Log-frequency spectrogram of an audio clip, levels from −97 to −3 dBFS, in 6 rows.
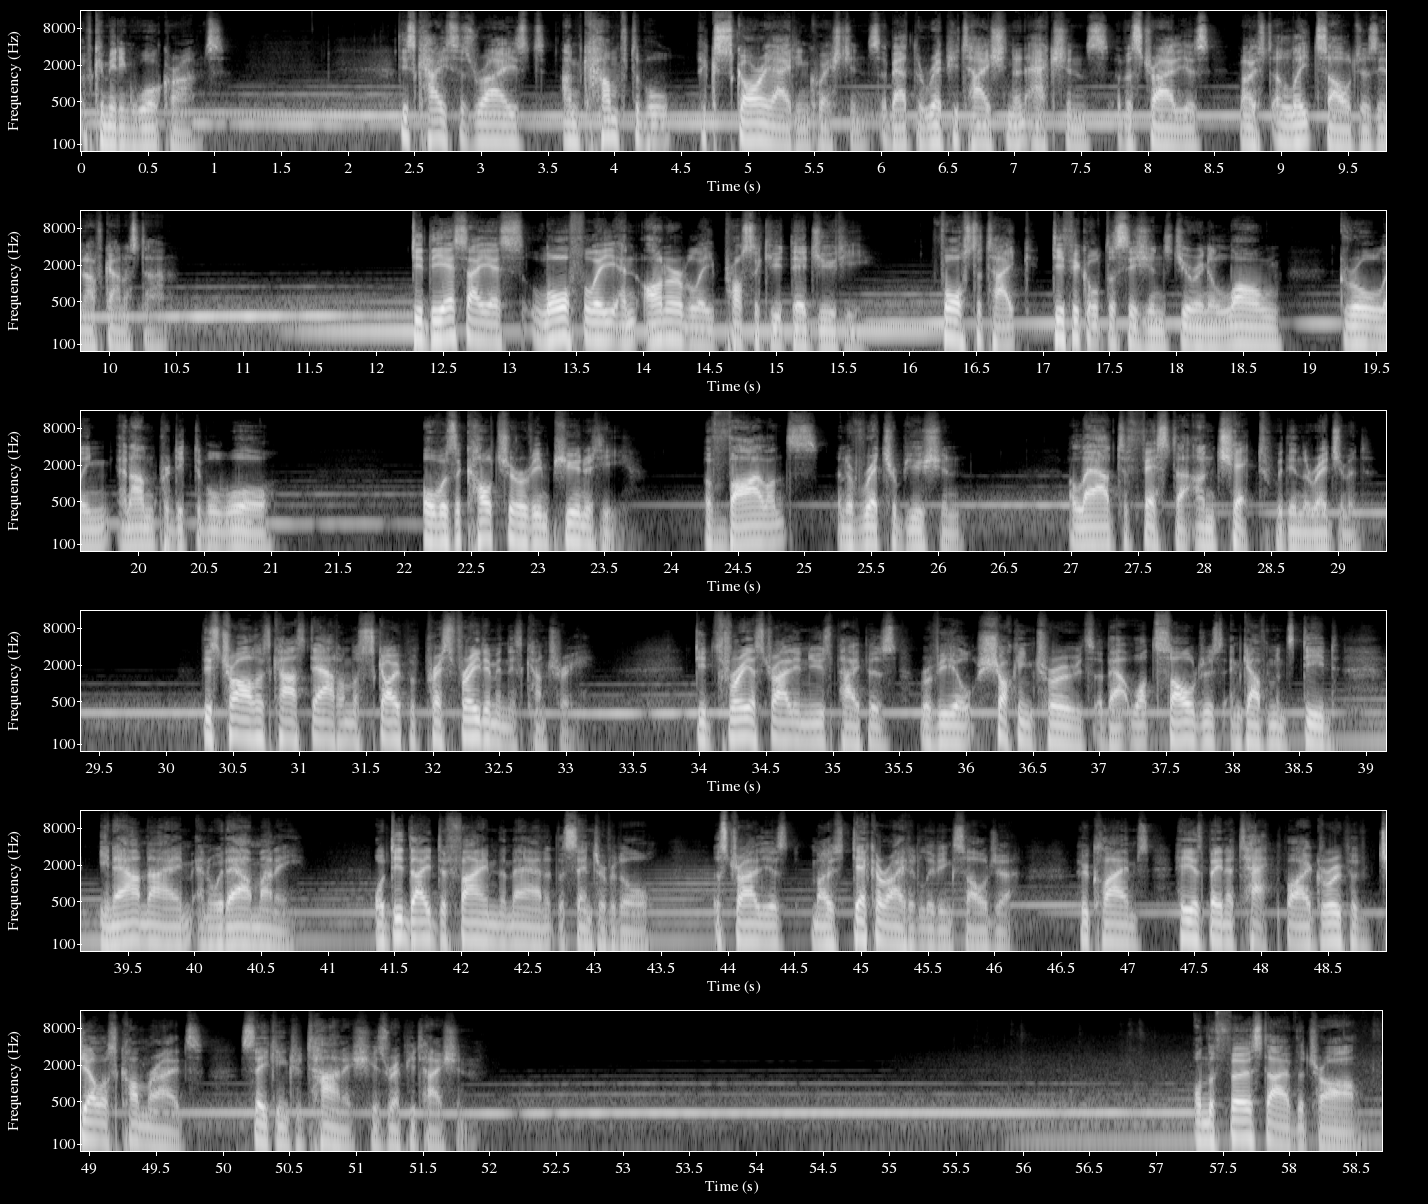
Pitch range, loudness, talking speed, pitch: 95-125 Hz, -21 LUFS, 140 wpm, 110 Hz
